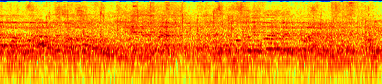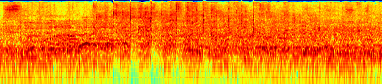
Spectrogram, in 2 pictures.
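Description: A crowd of people talk and shout in a large echoing hall.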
